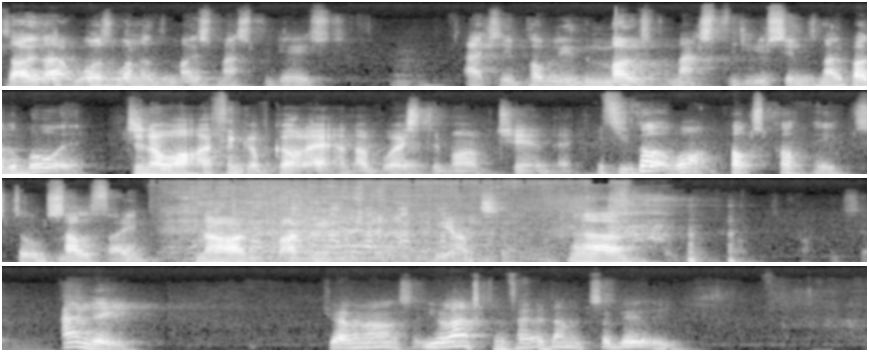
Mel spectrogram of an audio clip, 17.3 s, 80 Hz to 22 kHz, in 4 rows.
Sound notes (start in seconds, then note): 9.4 audience laughs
